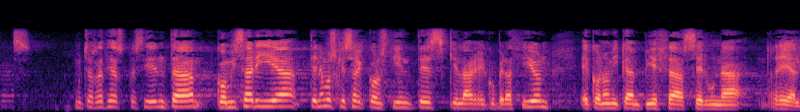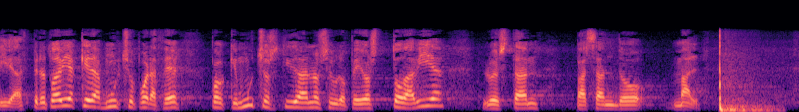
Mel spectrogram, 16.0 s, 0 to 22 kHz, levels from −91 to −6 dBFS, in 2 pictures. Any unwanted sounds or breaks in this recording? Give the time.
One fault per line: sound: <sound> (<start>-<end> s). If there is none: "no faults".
sound: thud (15.2-15.9 s)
